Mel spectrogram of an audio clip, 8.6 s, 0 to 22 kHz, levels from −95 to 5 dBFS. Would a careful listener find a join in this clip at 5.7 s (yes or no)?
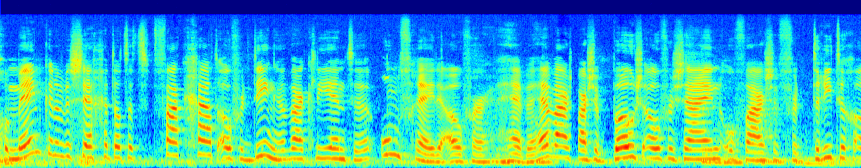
yes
